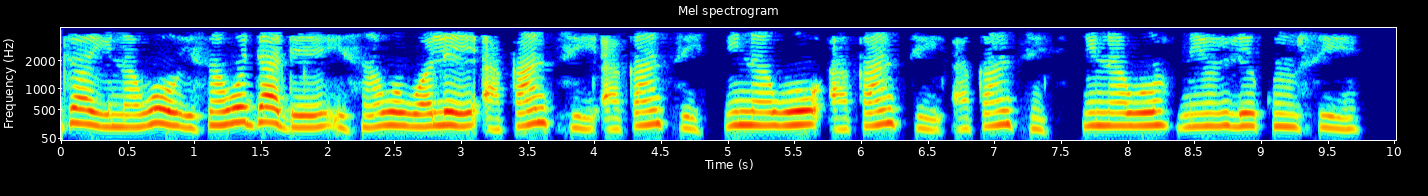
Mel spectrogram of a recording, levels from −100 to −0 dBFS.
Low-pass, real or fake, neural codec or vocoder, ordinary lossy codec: 3.6 kHz; real; none; MP3, 24 kbps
